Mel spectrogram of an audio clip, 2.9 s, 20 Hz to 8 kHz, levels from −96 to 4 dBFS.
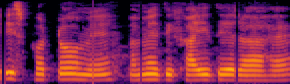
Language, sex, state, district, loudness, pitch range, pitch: Hindi, female, Jharkhand, Sahebganj, -22 LUFS, 180-195 Hz, 185 Hz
